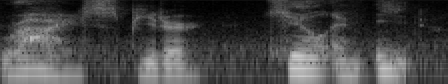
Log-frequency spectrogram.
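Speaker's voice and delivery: hushed whisper, barely voiced; whispered voice of God. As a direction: whisper the command like a voice from heaven. God's voice speaks again.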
